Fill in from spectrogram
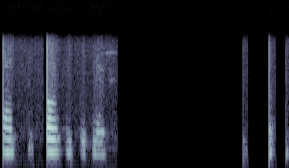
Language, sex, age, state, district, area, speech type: Tamil, female, 18-30, Tamil Nadu, Madurai, urban, conversation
